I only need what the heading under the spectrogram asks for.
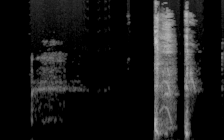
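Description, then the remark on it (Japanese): Two loud, harsh coughs in quick succession, after a few seconds of near silence broken only by a faint, brief sound early on. No one speaks. “この咳も本当花粉だと、いや、花粉だったら嫌だなって思いますね。”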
